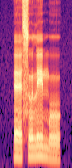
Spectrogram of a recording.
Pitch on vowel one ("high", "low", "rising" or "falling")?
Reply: low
